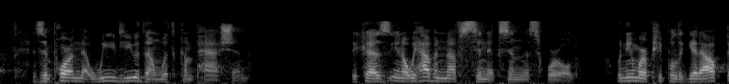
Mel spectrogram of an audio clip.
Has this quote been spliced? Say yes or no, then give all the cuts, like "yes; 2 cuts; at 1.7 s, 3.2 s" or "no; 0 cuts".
yes; 1 cut; at 6.1 s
